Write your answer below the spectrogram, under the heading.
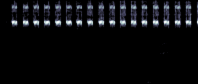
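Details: A cricket chirping steadily, short high-pitched bursts repeated about four times a second with even spacing, a faint low hum underneath and no other animals audible.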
